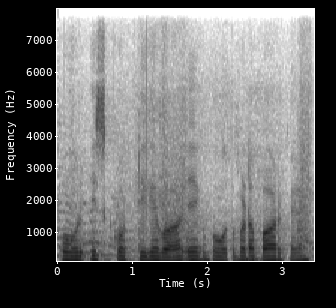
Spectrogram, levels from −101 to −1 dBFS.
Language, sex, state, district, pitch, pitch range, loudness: Hindi, male, Uttar Pradesh, Shamli, 125 Hz, 120-130 Hz, -17 LUFS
